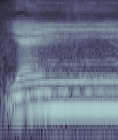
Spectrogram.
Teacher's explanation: Yai tidak perlu ditekan, cukup digunnahkan ya, tapi juga ada suara dari mulut. Yai. Nah, kalau ditekan nanti menjadi tasdid. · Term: idgham naqis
